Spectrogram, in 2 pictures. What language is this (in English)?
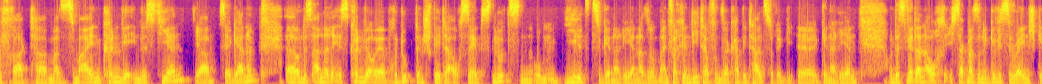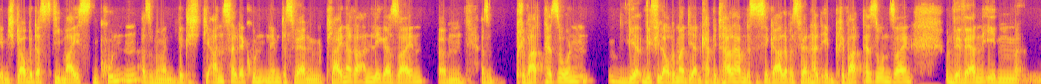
German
